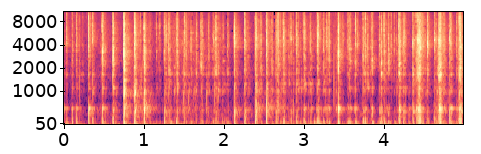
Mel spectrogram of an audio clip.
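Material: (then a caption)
Plastic. A hand-sized hollow plastic Ultra Ball toy, a Poke Ball toy with white and black halves, is tapped rapidly with fingertips and nails. The result is a fast, uneven flurry of short, dry, clicky taps with a hollow plastic ring around 500 Hz and bright nail clicks on top.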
